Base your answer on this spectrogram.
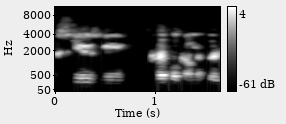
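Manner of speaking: mock saddest, depressed, low, soft, mournful voice. Telling a story of walking back past the locker room, imitating JT Daniels's sad voice. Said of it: "Just the saddest, most depressed voice".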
